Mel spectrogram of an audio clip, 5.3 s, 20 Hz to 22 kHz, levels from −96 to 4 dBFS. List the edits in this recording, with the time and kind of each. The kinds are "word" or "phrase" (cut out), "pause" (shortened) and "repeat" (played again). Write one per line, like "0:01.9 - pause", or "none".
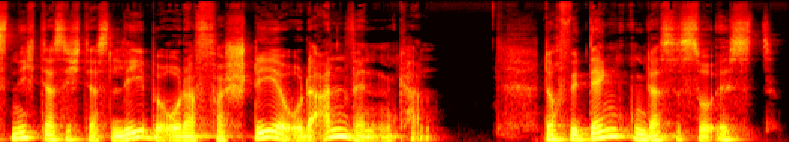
none

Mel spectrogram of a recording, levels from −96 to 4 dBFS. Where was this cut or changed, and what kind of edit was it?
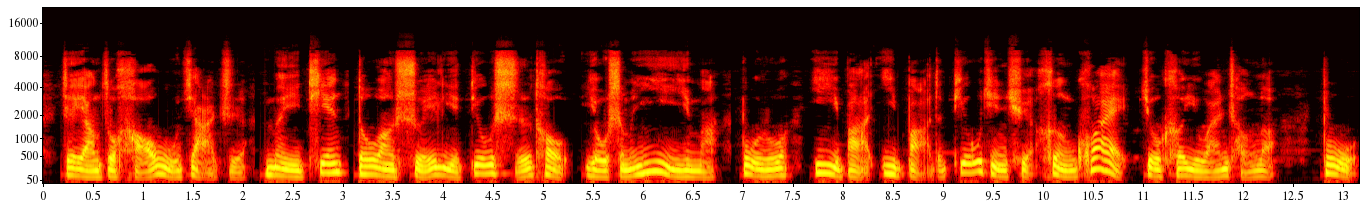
0:02.1 - pause
0:03.0 - pause
0:06.9 - pause

